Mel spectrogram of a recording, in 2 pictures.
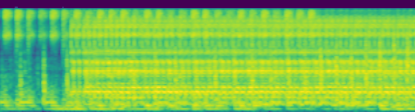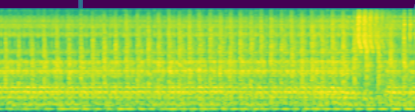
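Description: Future rave electronic dance music played live in a DJ set. A pulsing, chopped passage gives way about a second in to a dense, sustained wall of synths over a steady bass, and a fast rhythmic high pattern comes back in near the end.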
